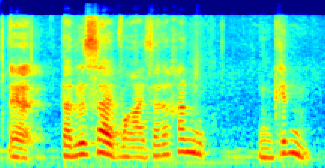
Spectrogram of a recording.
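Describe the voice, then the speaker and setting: A woman's voice: mid-range voice, a little fast, dark tone, a little hiss or hum. Seorang perempuan pembawa acara podcast yang santai, sering menyela dengan pertanyaan penasaran dan gumaman. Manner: curious, prodding questions with frequent hums. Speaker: podcast host. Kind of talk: casual podcast interview.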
